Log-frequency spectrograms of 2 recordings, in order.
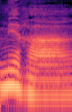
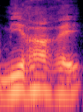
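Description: First: It is said with a Corsican-style accent. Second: It is said Latin-style, pushing the final e. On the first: "à la Corse peut-être" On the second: "avec un accent latin qui n'existe pas, donc en forçant bien sur le « et »"

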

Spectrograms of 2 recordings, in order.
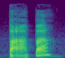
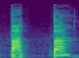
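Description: First: The middle p sound is short. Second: The middle p sound is long. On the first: It means the Pope. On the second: It means boiled mush.

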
